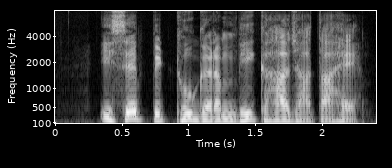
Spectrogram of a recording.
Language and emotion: Urdu, neutral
